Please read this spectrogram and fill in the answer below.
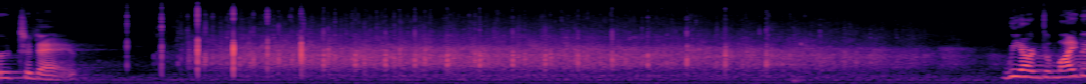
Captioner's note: applause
